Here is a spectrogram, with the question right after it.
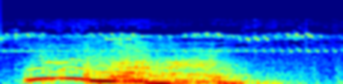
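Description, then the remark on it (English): A lion lets out a single deep, rumbling roar that swells, slides downward in pitch and trails off over about two seconds, loud and close, with a faint steady hum in the background. “That lion sounded too close.”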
